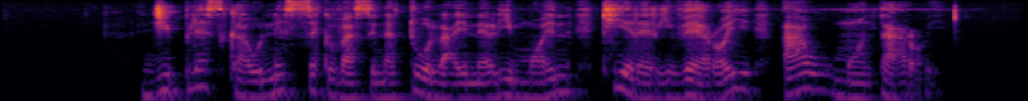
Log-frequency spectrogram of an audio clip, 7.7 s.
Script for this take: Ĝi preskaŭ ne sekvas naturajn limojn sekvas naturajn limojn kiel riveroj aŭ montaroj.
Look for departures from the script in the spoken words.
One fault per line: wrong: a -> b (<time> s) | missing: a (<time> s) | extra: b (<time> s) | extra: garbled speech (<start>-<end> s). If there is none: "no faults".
missing: sekvas naturajn limojn (4.3 s)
